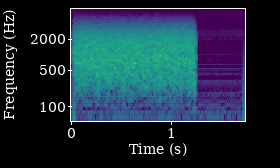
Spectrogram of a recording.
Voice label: Aviation 121.5 Emergency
